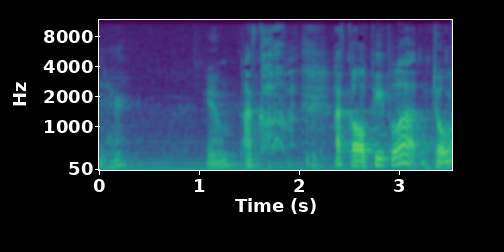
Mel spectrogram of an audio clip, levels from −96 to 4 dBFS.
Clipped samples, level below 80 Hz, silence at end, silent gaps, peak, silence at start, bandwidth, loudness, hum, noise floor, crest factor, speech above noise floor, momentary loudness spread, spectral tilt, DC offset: under 0.1%; -50 dBFS; 0 s; none; -4 dBFS; 0 s; 11.5 kHz; -26 LUFS; none; -46 dBFS; 22 dB; 22 dB; 15 LU; -6 dB/octave; under 0.1%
